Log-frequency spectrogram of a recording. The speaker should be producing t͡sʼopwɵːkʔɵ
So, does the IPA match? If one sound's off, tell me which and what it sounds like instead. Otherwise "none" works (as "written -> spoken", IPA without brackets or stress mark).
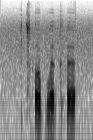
none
